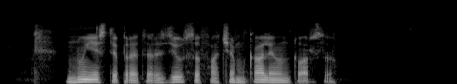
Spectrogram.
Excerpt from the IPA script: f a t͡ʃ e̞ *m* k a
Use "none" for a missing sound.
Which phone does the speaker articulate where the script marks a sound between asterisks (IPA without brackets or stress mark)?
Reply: m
